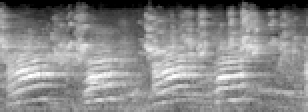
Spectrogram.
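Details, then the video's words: Captive ruddy shelducks, also called Brahminy ducks, at Mysore Zoo, India, giving loud nasal honks with rich harmonics, about four rising-and-falling calls in three seconds, delivered in uneven bursts. "Cute Ruddy Shelducks / Brahminy Ducks Making Sounds At Mysore Zoo"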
